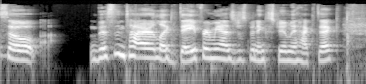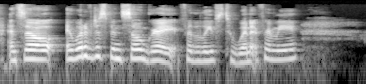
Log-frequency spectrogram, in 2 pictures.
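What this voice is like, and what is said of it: Sore, strained voice. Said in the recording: “My voice is literally hurting. Like, I screamed so much today.”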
